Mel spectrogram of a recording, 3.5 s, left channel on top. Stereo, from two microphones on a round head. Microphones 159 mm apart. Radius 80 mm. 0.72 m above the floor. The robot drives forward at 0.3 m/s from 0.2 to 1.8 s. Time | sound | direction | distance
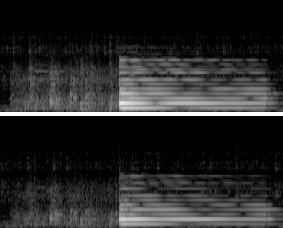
1.5 | a piano | 55° left (ahead or behind) | 0.7 m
